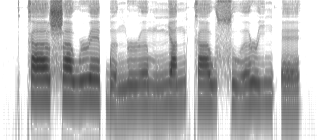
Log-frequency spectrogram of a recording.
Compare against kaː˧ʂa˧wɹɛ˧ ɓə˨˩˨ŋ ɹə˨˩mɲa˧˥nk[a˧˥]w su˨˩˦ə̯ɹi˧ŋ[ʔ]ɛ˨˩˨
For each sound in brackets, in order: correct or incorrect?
incorrect: a˧, correct

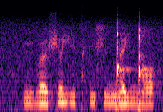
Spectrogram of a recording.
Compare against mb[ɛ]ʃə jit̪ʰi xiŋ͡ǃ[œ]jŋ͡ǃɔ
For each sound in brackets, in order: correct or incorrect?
incorrect: œ, incorrect: ɛ

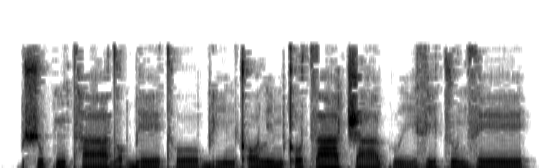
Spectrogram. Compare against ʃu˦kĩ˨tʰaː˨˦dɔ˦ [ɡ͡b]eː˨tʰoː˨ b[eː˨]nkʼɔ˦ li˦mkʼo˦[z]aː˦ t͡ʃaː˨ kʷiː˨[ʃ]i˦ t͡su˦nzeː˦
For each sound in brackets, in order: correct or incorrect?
correct, incorrect: iː˨, incorrect: t͡s, incorrect: z

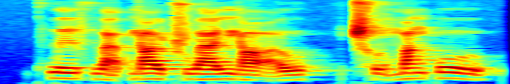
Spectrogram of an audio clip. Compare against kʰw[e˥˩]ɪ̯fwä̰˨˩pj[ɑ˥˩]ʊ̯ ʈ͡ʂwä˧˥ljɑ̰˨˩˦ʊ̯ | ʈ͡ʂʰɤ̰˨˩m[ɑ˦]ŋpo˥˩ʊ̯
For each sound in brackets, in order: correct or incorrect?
correct, correct, incorrect: ɑ˥˧

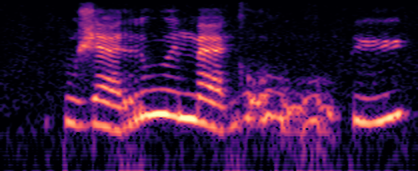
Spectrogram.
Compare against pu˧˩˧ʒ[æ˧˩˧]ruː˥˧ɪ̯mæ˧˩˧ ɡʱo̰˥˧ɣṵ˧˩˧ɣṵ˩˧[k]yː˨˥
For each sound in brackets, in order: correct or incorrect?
correct, correct

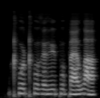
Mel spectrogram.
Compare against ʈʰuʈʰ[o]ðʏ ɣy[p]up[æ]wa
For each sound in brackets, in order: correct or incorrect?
incorrect: u, correct, correct

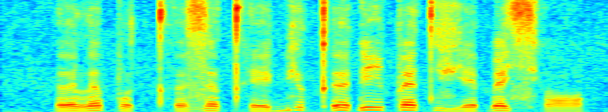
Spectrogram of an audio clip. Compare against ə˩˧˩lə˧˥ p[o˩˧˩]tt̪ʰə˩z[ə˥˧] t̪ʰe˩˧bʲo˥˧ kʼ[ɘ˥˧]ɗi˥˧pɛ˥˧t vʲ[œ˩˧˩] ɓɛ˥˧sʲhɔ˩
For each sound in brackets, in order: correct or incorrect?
incorrect: o˩, incorrect: ə˧˥, correct, incorrect: ɛ˩˧˩

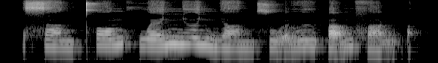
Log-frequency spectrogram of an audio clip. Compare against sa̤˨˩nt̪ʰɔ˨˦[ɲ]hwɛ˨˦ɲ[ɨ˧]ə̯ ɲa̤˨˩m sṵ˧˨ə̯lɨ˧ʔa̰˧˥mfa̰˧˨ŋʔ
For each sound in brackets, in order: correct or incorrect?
incorrect: n, correct

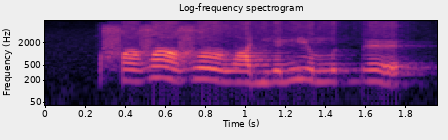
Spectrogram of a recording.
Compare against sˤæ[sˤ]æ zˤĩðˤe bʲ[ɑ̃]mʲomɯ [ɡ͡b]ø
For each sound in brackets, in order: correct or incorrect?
incorrect: zˤ, correct, correct

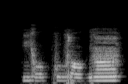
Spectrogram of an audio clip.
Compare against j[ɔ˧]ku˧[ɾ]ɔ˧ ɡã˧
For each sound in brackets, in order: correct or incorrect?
incorrect: o˧, correct

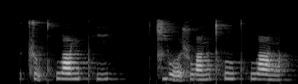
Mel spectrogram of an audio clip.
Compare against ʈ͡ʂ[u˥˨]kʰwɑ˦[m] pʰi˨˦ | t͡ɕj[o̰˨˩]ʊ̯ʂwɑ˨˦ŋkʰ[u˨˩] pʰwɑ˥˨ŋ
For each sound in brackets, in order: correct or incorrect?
incorrect: ṵ˨˩, incorrect: ŋ, correct, incorrect: u˦

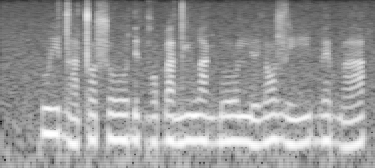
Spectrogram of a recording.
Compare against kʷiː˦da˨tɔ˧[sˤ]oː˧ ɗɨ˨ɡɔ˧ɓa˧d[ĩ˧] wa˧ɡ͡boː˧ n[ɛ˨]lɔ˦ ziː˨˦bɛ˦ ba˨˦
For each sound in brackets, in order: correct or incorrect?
incorrect: s, correct, incorrect: ɨ˨

